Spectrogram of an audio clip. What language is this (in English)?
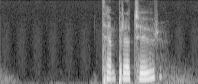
Swedish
